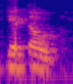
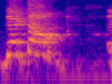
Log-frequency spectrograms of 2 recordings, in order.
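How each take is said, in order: First: Said in the usual way. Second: Sharp angry shout, pitched high and loud. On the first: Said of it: "तो अगर गुस्से में बोलना है". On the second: Shown as a demonstration. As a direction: throw them out in a rage. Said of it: "अब मुझे गुस्सा दिखाना है वॉइस में".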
